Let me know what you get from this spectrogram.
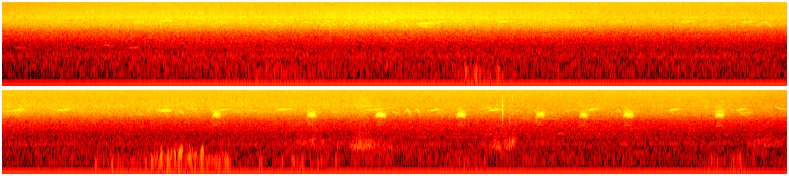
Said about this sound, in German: Und El Zorro, der Quäker, oder auch Neuntöter genannt, mit seinem Quack, Quack, Quack Ruf, der schon jetzt ein bisschen schneller vorgetragen wird, also schon ein bisschen aufgeregt ist, weil er sitzt nämlich ganz, ganz weit oben auf einer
